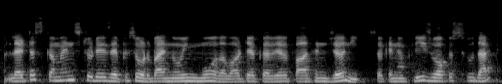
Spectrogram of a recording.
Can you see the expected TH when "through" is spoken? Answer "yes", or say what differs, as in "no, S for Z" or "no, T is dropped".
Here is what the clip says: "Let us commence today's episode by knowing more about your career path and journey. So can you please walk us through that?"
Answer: no, T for TH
